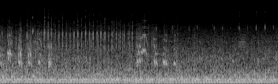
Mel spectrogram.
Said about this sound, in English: Now there's some amazing birds just passing overhead. They're Arctic terns. Do you know this bird travels farther than any other, right from the Arctic down to the Antarctic, where it spends the winter, and then back again.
